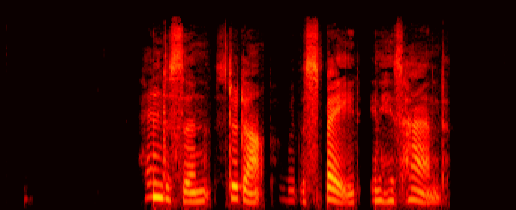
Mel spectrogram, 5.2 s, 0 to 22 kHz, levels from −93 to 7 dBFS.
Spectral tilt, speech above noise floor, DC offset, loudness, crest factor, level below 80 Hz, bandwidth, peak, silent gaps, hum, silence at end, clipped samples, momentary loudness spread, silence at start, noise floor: -2.5 dB/octave; over 56 dB; under 0.1%; -33 LUFS; 24 dB; -78 dBFS; 15.5 kHz; -14 dBFS; none; none; 0.7 s; under 0.1%; 12 LU; 1.45 s; under -90 dBFS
